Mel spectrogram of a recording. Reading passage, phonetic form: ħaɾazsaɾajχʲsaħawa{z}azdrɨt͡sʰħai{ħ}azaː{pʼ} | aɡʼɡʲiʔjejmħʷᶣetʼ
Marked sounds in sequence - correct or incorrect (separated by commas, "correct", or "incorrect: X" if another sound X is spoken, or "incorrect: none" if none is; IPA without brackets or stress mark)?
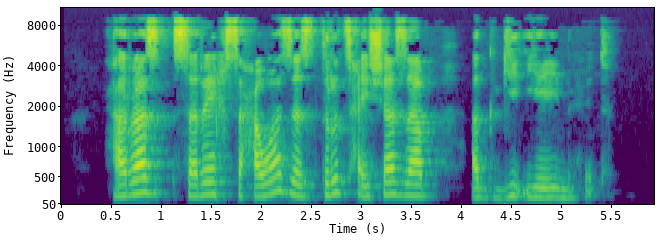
correct, incorrect: ʃ, correct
